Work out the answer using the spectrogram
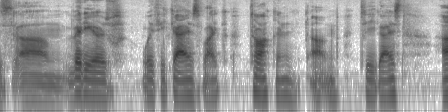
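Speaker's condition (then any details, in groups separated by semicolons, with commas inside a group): Cerebral palsy; quadriplegic, uses wheelchair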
